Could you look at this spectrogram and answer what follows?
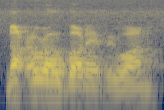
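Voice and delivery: loud soldier shout to the troops. Acted. Soldier shouting to fellow troops. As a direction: call it out to everyone. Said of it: "he shouted".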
